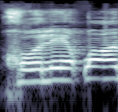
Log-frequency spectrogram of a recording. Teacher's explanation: قاف کو ساکن بنا کر پڑھیں گے حالت وقف میں، اور قاف ساکن ہوگا تو قاف کے اندر قلقلہ بھی کریں گے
